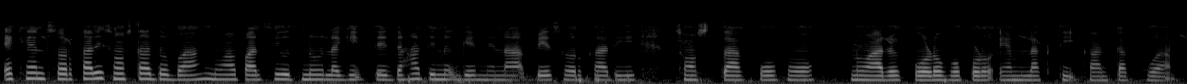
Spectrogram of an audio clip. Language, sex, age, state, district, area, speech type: Santali, female, 18-30, West Bengal, Birbhum, rural, spontaneous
